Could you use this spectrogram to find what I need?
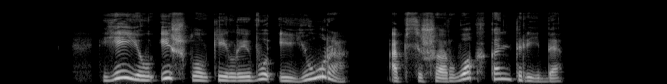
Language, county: Lithuanian, Panevėžys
